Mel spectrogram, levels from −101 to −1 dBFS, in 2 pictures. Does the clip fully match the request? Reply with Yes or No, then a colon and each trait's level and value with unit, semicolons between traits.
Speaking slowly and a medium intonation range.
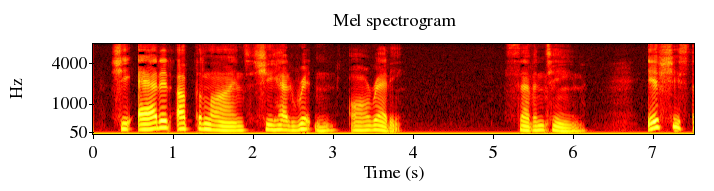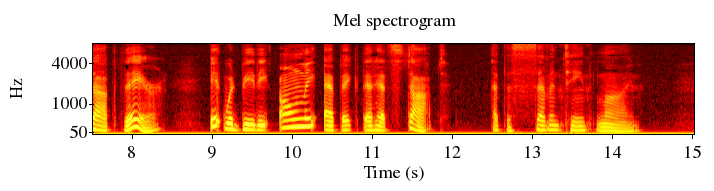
Yes: slow, 110 wpm; average, 4.7 semitones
